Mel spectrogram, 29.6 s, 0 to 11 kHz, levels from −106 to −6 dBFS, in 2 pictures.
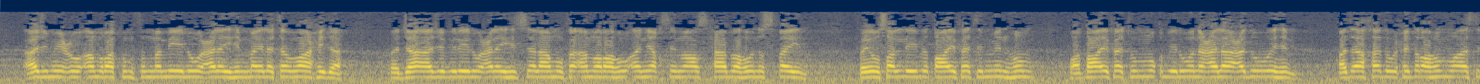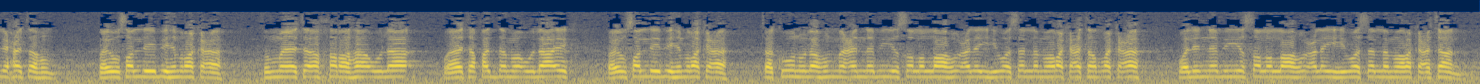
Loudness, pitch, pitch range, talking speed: -18 LUFS, 195 Hz, 185-195 Hz, 110 wpm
